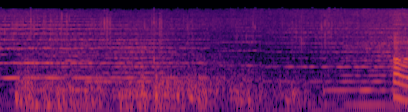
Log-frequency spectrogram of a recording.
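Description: Rain falling during a thunderstorm, with a low rumble of thunder over the first couple of seconds that then eases, under held notes of film-score music.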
